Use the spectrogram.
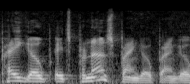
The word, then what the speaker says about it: Pago Pago: I'm going, when we go on the Oriana, we're going down to Pango Pango in the South Pacific. Pango Pango. Yes, it's pronounced Pango Pango, but it's spelt Pago Pago.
